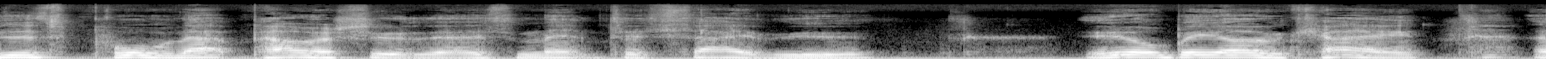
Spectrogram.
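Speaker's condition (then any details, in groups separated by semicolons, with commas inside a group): Motor neuron disease; terminal; body failing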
